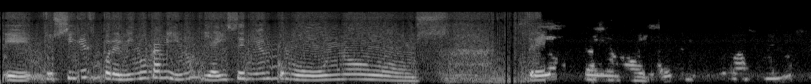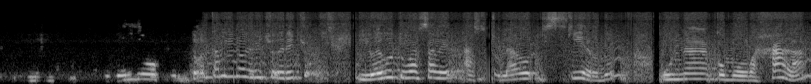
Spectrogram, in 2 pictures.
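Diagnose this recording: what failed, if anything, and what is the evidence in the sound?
Throughout the clip the speech is coarse and gritty, with distortion that tracks the signal. This is low bit depth without dither, likely from sample-format conversion truncating to about 4 bits, leaving error only about 10 dB below the signal.

From 5.43 s to 10.09 s the speech dips, falling by roughly 25 dB at its deepest. This points to speech suppressed in double talk, likely in call processing, where the echo canceller attenuated the near talker along with the echo.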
